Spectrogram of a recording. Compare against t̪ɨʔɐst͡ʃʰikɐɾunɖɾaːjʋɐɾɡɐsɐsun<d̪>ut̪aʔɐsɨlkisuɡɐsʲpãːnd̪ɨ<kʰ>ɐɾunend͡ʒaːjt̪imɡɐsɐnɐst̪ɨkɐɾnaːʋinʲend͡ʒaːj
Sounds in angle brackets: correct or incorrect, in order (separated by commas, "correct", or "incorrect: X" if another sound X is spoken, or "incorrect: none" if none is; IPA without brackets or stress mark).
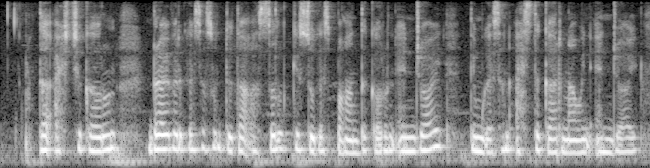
incorrect: t̪, incorrect: k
